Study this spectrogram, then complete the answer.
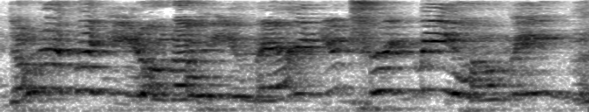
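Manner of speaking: very high, sing-song scolding; mock indignant retort. Wife answering her baffled husband, mock indignant high retort. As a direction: climb way up high in exaggerated indignation.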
